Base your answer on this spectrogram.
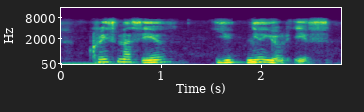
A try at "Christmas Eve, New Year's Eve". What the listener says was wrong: Okay, give me a good V sound. Instead of Eve, it's a V.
